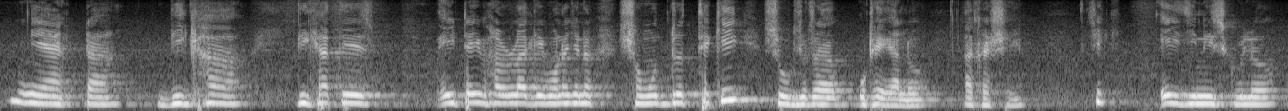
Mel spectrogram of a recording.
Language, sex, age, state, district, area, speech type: Bengali, female, 45-60, West Bengal, Paschim Bardhaman, urban, spontaneous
